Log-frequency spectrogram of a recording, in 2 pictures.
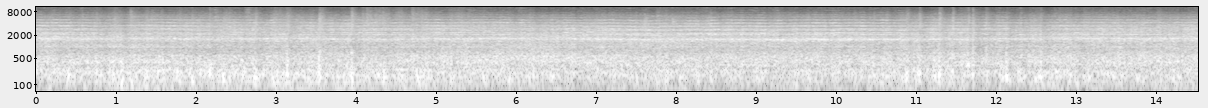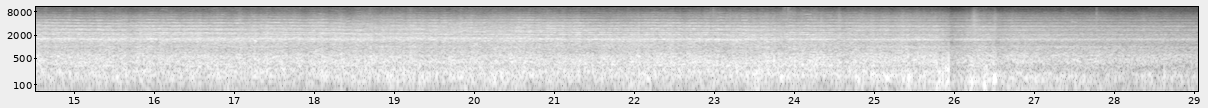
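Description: Freight wagons of a maintenance train rolling past at close range, wheels clattering over the rails with a steady high-pitched whine above the noise. A few seconds before the end the sound drops suddenly and goes on quieter.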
